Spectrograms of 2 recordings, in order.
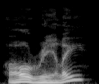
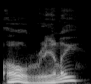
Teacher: with a high surprise tone they're genuinely interested or shocked but if they say oh really with a flat tone they might be skeptical or even a bit sarcastic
